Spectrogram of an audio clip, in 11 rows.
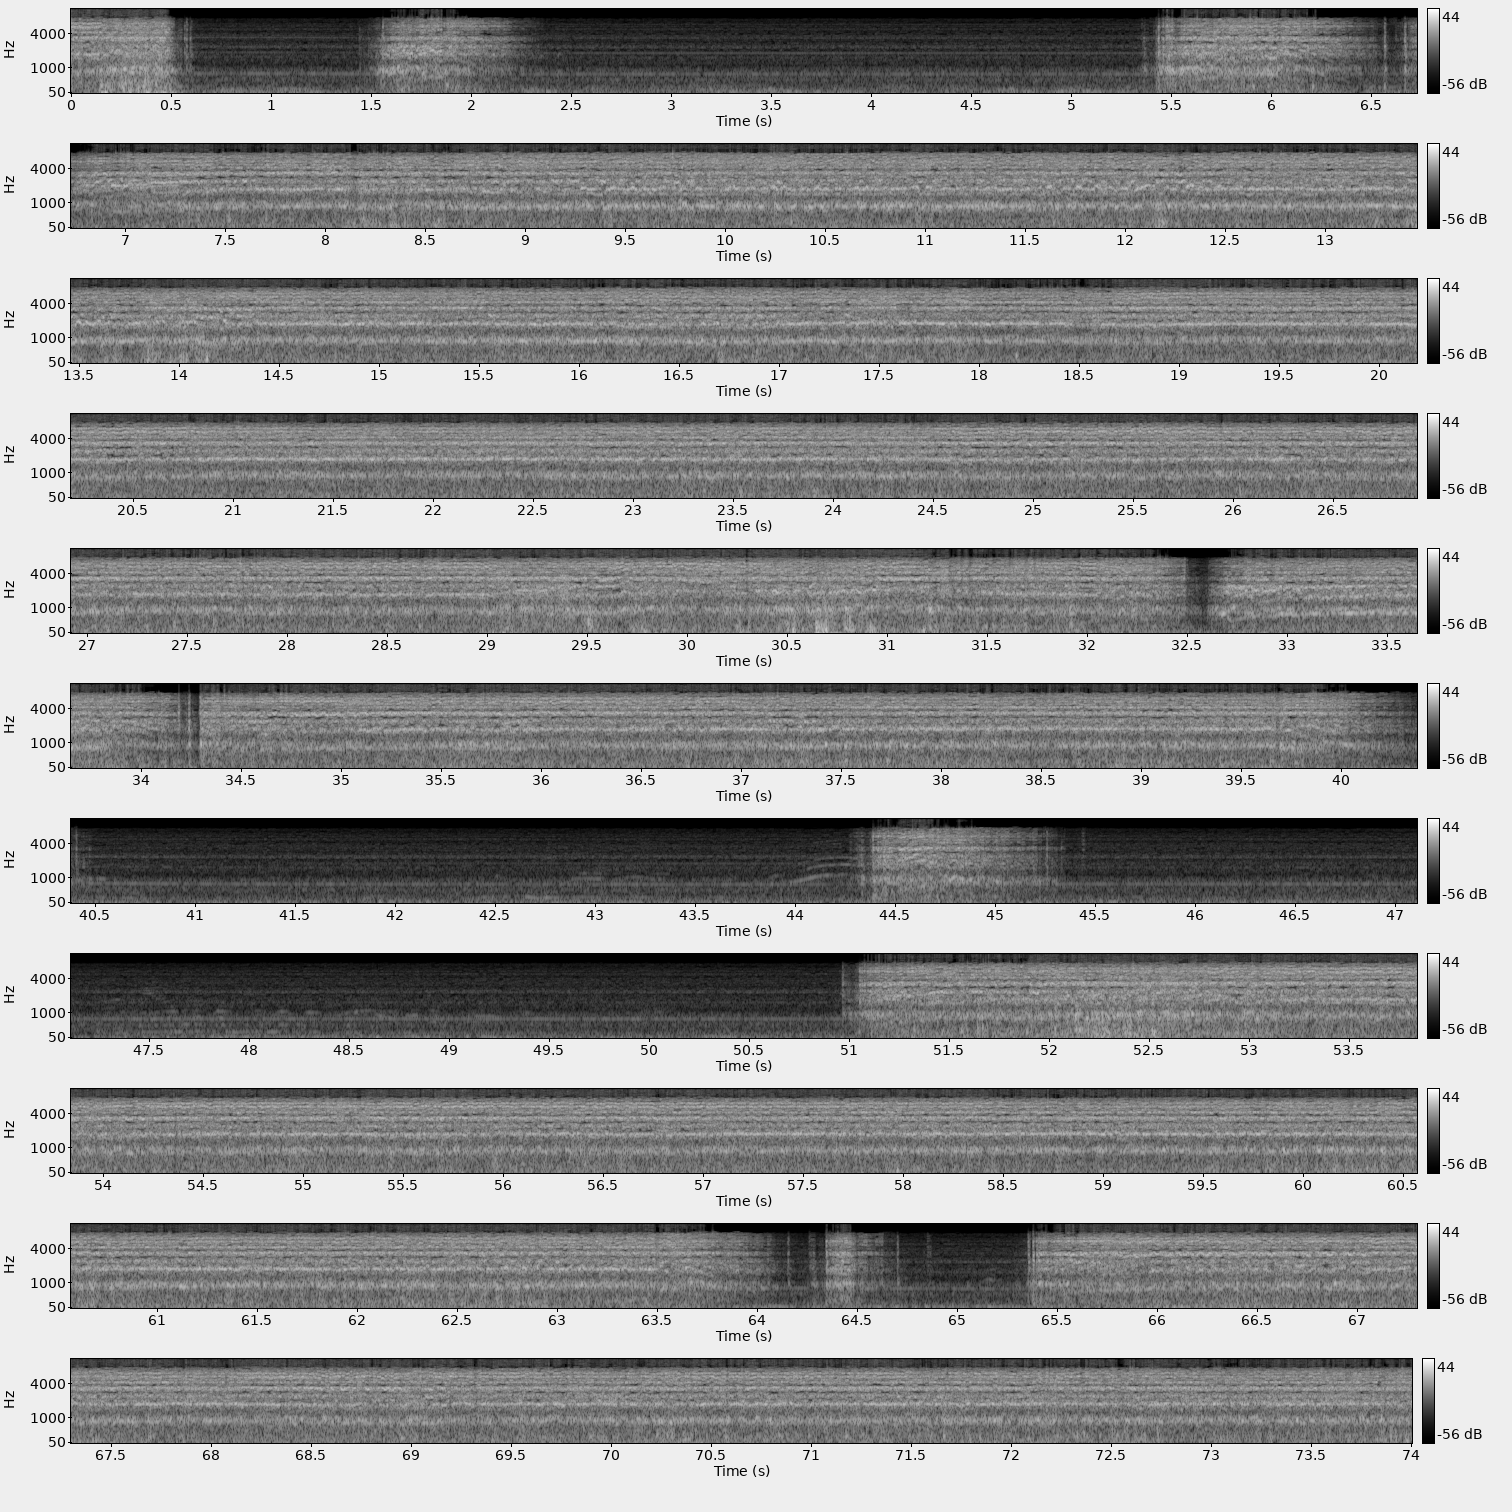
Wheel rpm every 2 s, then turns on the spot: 90, 10, 30, 130, 220, 210, 210, 230, 220, 230, 230, 230, 220, 220, 220, 250, 140, 160, 230, 210, 10, 0, 20, 0, 0, 50, 220, 220, 230, 230, 230, 210, 40, 210, 230, 230, 230.
none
